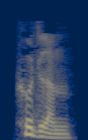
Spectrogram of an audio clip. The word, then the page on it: hoodlum: ‘hu:dləm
